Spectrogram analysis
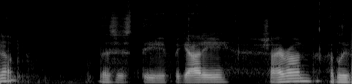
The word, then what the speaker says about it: Chiron: be opening it up this is the Bugatti Chiron I believe it's pronounced you can pick these up at Sam's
